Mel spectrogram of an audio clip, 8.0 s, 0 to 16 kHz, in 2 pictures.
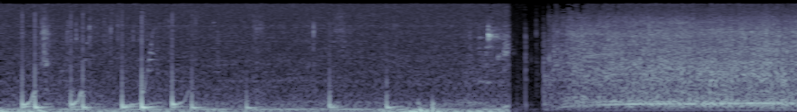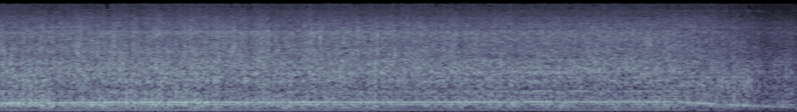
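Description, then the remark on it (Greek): A few light clicks and taps, then a blender motor whirs up into a loud, steady grinding hum that holds for about five seconds before winding down as it chops dill and parsley with two tablespoons of olive oil. “Τα βάζω και αυτά μέσα στο μπλέντερ και θα τα τρίψω μέσα με 2 κουταλιές ελαιόλαδο.”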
